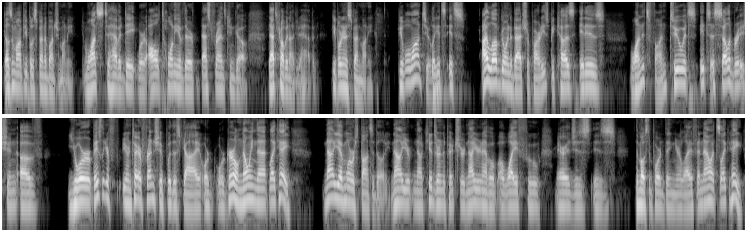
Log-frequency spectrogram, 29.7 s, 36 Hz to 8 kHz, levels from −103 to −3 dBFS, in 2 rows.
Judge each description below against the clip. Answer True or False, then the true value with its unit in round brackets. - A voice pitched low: True (125 Hz)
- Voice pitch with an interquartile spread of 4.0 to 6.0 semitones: False (3.3 semitones)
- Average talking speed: False (220 wpm)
